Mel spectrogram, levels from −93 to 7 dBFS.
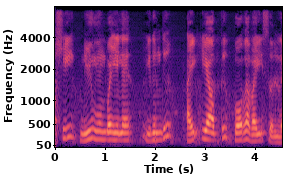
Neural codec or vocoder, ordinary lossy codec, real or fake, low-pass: codec, 16 kHz, 1 kbps, FreqCodec, larger model; none; fake; 7.2 kHz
